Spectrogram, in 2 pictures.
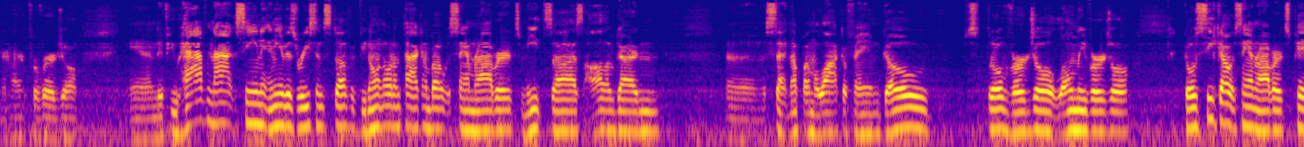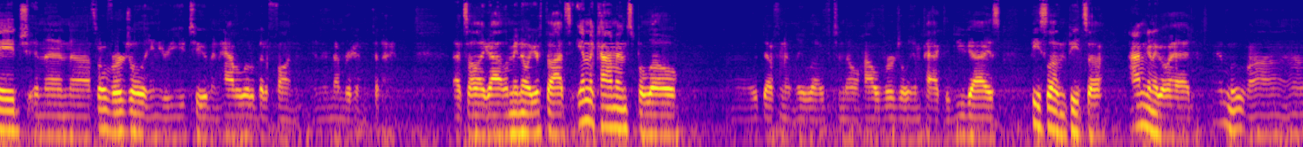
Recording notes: Forgive the audio qualify from in car reaction.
